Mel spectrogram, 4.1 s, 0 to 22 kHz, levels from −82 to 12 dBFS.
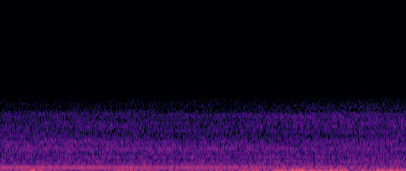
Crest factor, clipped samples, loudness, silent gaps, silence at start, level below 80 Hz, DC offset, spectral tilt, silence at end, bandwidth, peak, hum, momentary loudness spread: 14 dB; under 0.1%; -43 LUFS; none; 0 s; -46 dBFS; under 0.1%; -9 dB/octave; 0 s; 3.9 kHz; -22 dBFS; none; 3 LU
